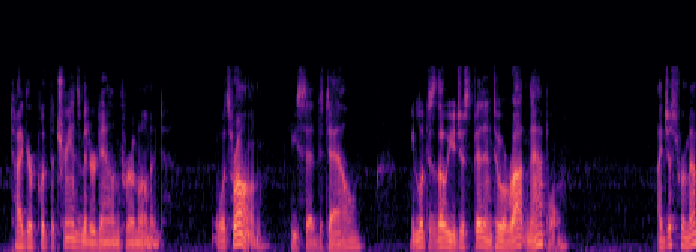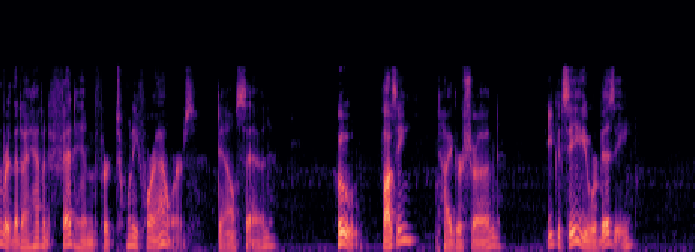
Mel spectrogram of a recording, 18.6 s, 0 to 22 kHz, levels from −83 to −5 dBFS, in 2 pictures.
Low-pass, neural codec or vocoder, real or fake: 7.2 kHz; codec, 16 kHz, 4 kbps, X-Codec, HuBERT features, trained on general audio; fake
